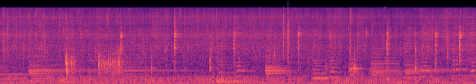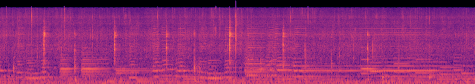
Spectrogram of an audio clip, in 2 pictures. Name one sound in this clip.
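A wooden spatula scrapes and taps against a metal pan.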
